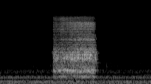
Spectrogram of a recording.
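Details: Wild little owl nestlings in a nest box: one harsh, broad hissing snore lasting about half a second, rising abruptly and cutting off, over a steady low background hum.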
